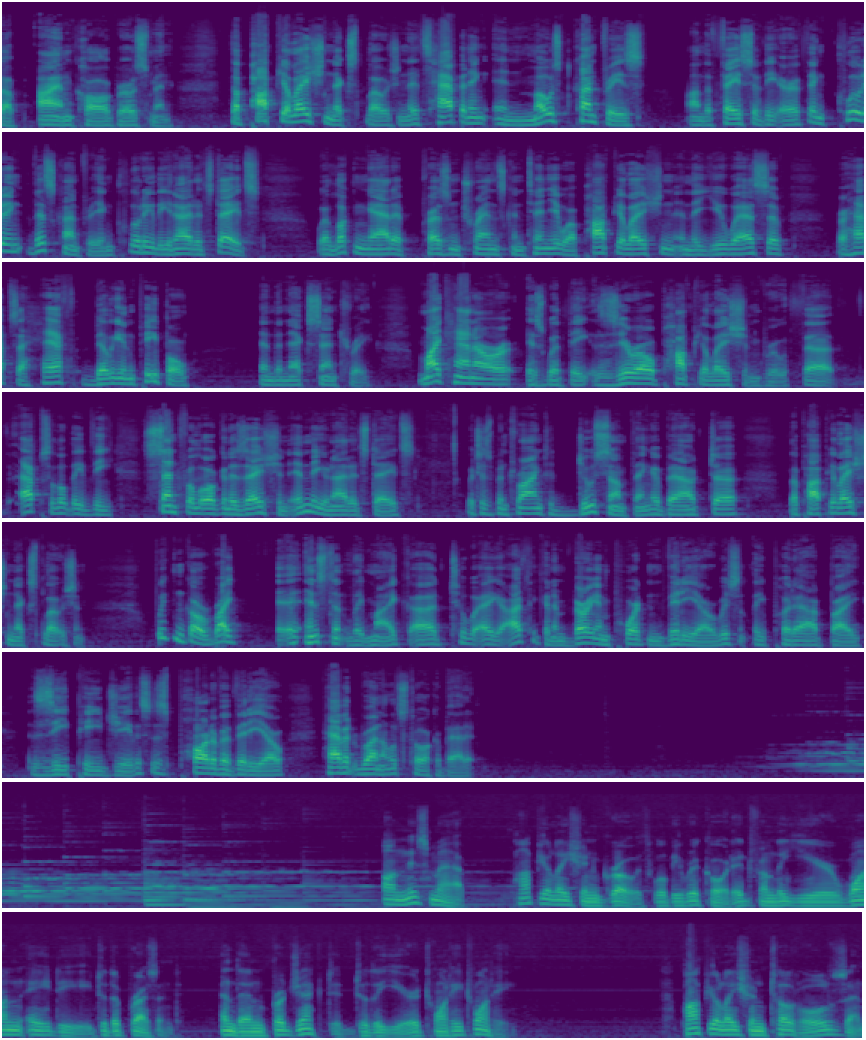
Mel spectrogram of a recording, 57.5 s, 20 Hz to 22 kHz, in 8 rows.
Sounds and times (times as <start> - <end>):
Speech: 0.0 - 40.0, 46.3 - 54.6, 55.9 - 57.4.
